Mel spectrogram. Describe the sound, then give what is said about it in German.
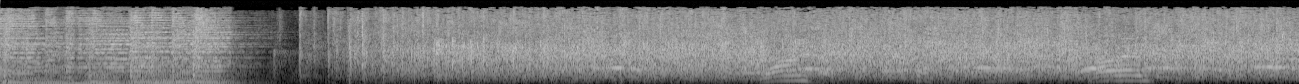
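A brief burst of music cuts off, then an audience breaks into steady, dense applause that holds for several seconds, with a few faint voices and rising whoops mixed into the clapping. “Nein, also mit dem Beifall immer kurz fassen, weil wir müssen wirklich pünktlich fertig werden.”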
